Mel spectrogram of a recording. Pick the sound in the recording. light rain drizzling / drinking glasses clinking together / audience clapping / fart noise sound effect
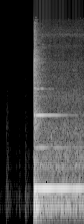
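drinking glasses clinking together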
